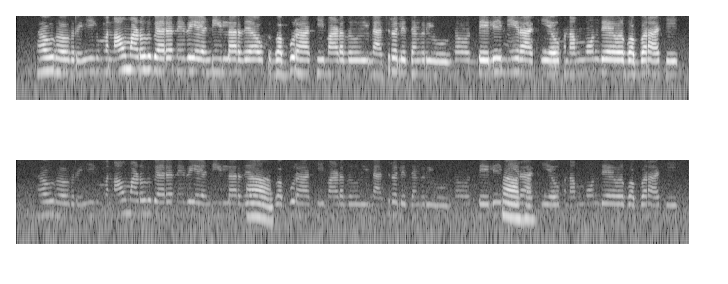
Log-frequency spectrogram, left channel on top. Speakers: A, on the left; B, on the right.
A: ಹೌದೌದ್ರಿ ಈಗ ನಾವ್ ಮಾಡೋದು. ಬ್ಯಾರ ನೆರಿ ಎಂಟ್ ಇಲ್ಲಾರ್ದೆ
B: ಹಾ
A: ಅವ್ ಗೊಬ್ಬುರ ಹಾಕಿ ಮಾಡದ್ ದು ಇ ನಾಶ್ ಚುಲರ್ ಇದ್ದಂಗ್ರಿ ಇವು ನಾವ್ ಡೈಲಿ
B: ಹಾ
A: ನೀರ್
B: ಹಾ
A: ಹಾಕಿ ಅವುಕ್ ನಮ್ಮೊಂದ್ ದೇವ್ರ್ ಗೊಬ್ಬರ ಹಾಕಿ.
